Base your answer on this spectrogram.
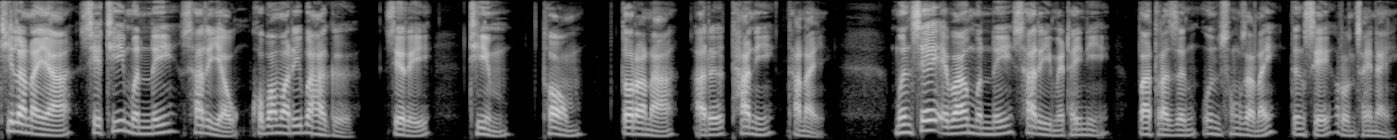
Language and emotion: Bodo, neutral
